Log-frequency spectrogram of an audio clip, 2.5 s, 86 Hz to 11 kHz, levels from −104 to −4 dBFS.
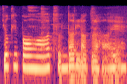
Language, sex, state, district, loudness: Hindi, female, Bihar, Patna, -15 LUFS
